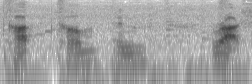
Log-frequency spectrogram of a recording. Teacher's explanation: This is a central vowel, and the diagram shows that it is more open than the open mid tongue height.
